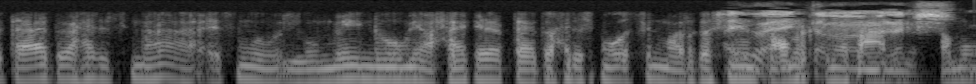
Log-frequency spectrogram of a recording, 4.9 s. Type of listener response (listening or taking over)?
taking over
